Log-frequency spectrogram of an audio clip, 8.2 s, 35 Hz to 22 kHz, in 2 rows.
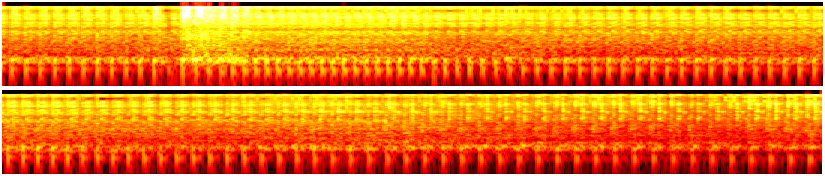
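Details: Cub Cadet 107 single-cylinder cold start on full choke, with a new fuel filter and fuel line. It catches after a short crank and settles into a steady, fast, even putt, a little smoky at first and then running well.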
